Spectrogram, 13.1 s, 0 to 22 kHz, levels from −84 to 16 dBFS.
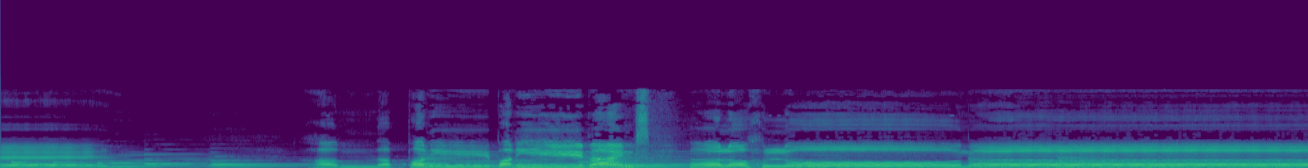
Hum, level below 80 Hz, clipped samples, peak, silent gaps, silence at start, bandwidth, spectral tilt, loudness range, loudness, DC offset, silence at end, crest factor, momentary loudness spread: none; -58 dBFS; under 0.1%; -2 dBFS; none; 0 s; 11 kHz; -5.5 dB/octave; 7 LU; -19 LUFS; under 0.1%; 0 s; 18 dB; 11 LU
